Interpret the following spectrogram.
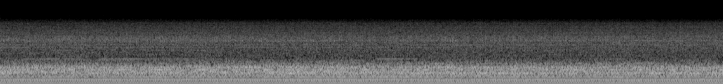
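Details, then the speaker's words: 1989 Ford Mustang Fox 4-cylinder, after injector cleaning/rebuild and a new home-welded, leak-free exhaust, before idle adjustment (was idling extremely high): steady, smooth idle rumble, no puffing or ticking from pipework; normal idle. "got all this in and straightened so the exhaust is complete it doesn't leak and it sounds pretty good so I'll go ahead and drop it and do a reveal all right"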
